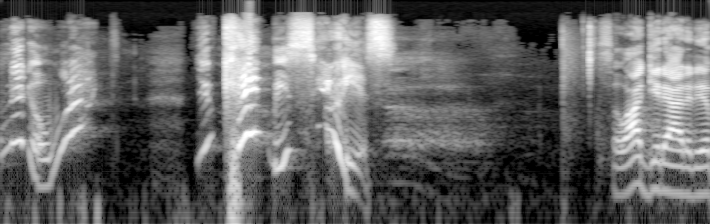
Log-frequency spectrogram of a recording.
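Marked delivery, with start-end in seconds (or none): 0.0-3.0 high incredulous squeal; shocked, high-pitched disbelief. Retold or imitated. He reacts to the counselor's confession, shocked and high. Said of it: "I'm like".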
